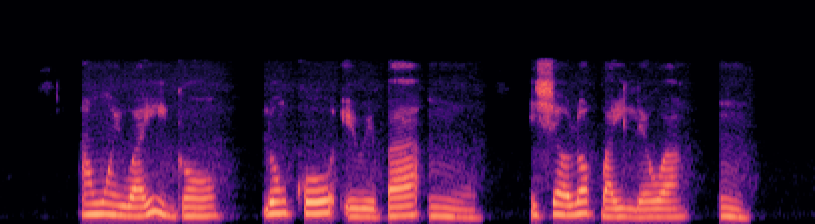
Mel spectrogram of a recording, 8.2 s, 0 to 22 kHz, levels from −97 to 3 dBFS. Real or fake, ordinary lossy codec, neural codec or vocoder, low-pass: real; none; none; 7.2 kHz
